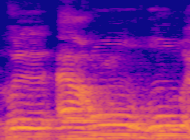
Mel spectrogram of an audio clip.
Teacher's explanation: hati-hati qaf tidak hams, yang hams itu kaf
